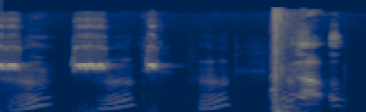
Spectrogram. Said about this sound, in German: Das ist ein Vampir. Vampire sind aber wirklich unheimlich. Nur warum pfeift er so? Na, ist doch klar. Wegen der Kokosnuss.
